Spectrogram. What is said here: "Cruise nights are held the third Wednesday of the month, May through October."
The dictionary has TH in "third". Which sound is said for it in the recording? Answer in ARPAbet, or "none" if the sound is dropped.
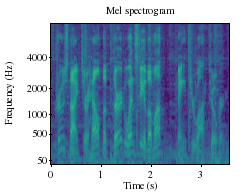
TH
